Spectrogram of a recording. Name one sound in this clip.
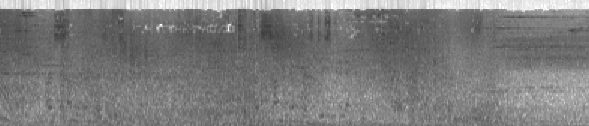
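A large structure in a video game bursts apart with a deep rumbling blast.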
